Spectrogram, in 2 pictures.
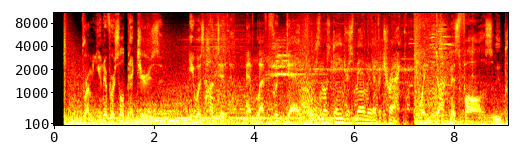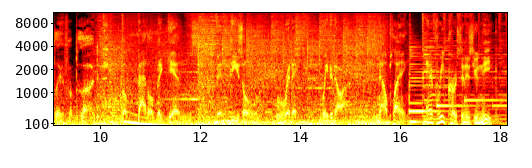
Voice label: Trailers

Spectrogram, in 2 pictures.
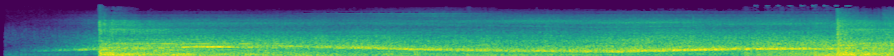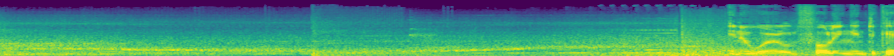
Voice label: Video Trailer for a graphic novel

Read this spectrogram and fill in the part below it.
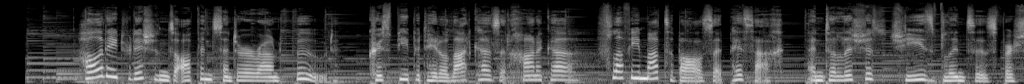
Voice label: Jewish VO

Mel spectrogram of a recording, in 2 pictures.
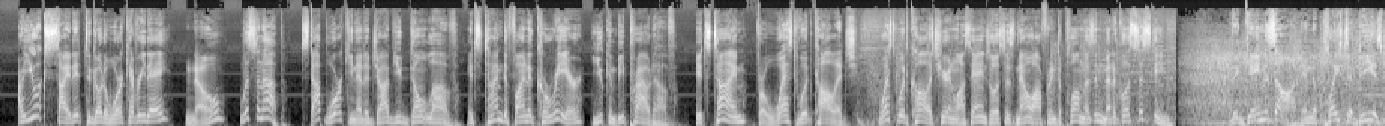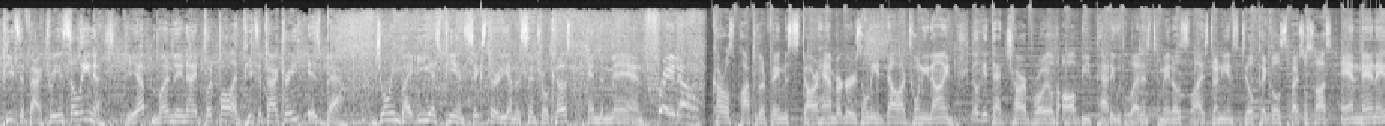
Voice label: Radio Commercial

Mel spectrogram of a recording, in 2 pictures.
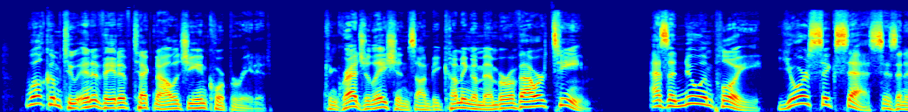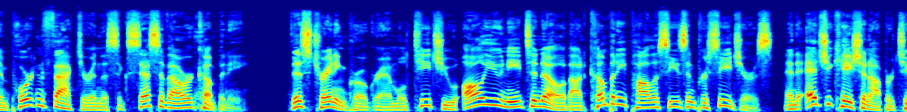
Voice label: Corporate and Real Estate Narration

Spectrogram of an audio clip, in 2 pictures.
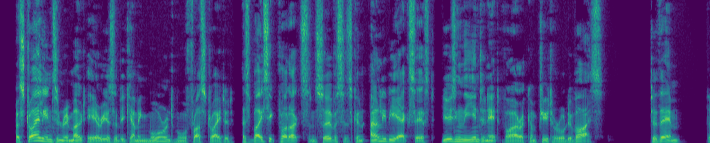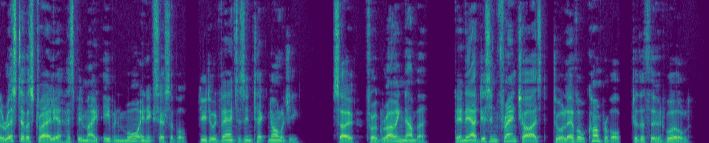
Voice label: Australian outback narration

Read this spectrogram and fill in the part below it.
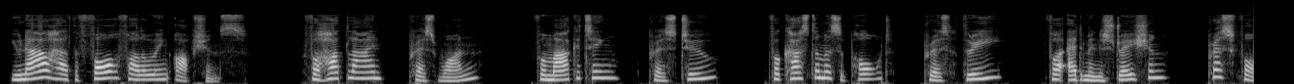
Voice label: Voicerespons english

